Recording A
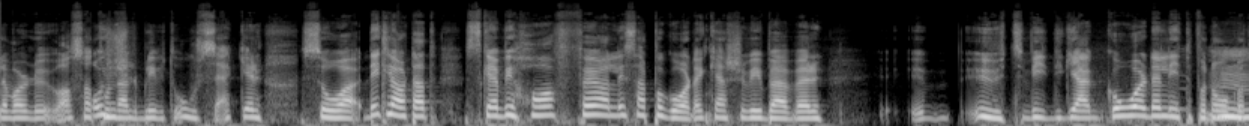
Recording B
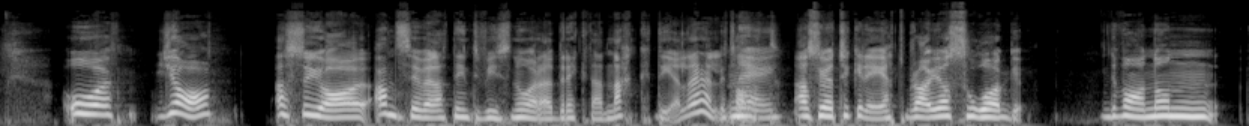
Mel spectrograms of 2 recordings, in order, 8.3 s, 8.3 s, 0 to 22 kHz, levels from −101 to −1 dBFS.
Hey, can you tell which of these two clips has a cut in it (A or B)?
A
